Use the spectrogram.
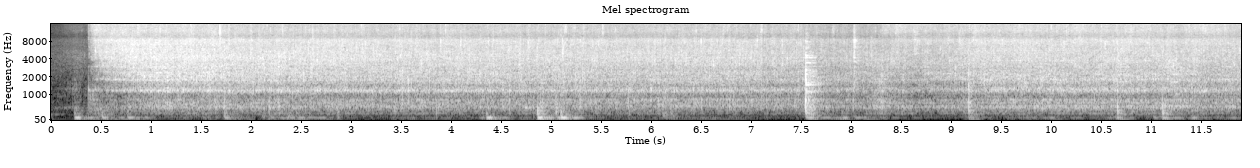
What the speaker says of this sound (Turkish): Biraz kavuruyoruz. İyice kavurdum.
